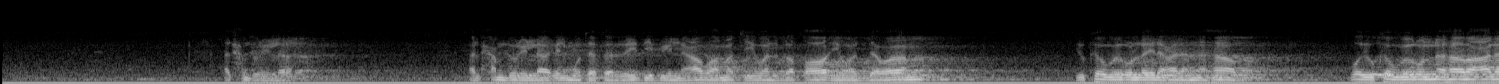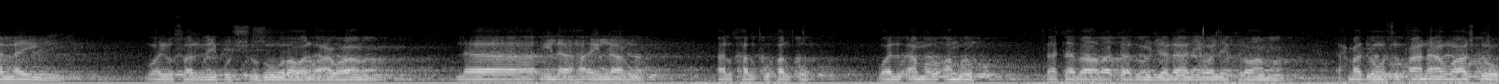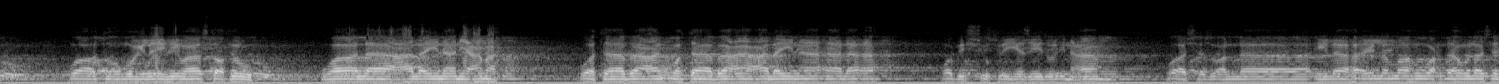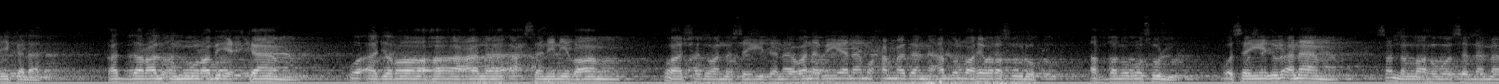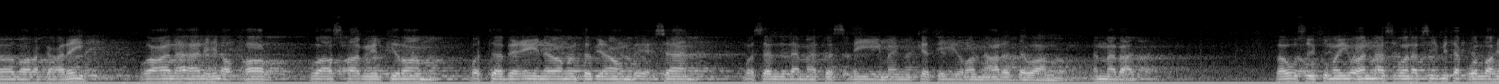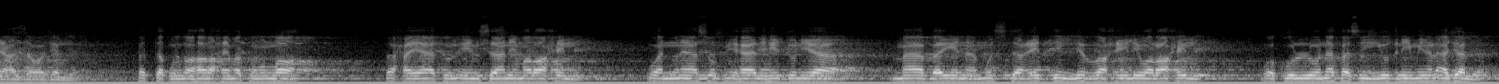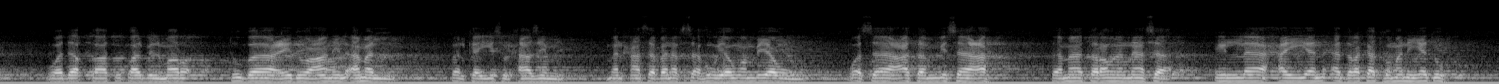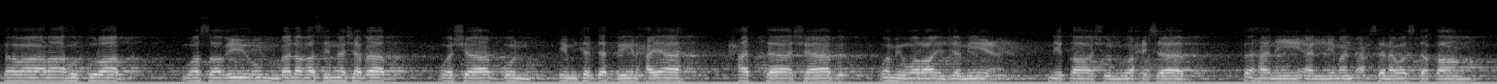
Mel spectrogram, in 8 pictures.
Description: تاريخ النشر ٤ محرم ١٤٢٧ هـ المكان: المسجد الحرام الشيخ: معالي الشيخ أ.د. صالح بن عبدالله بن حميد معالي الشيخ أ.د. صالح بن عبدالله بن حميد وقفات مع عام فات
